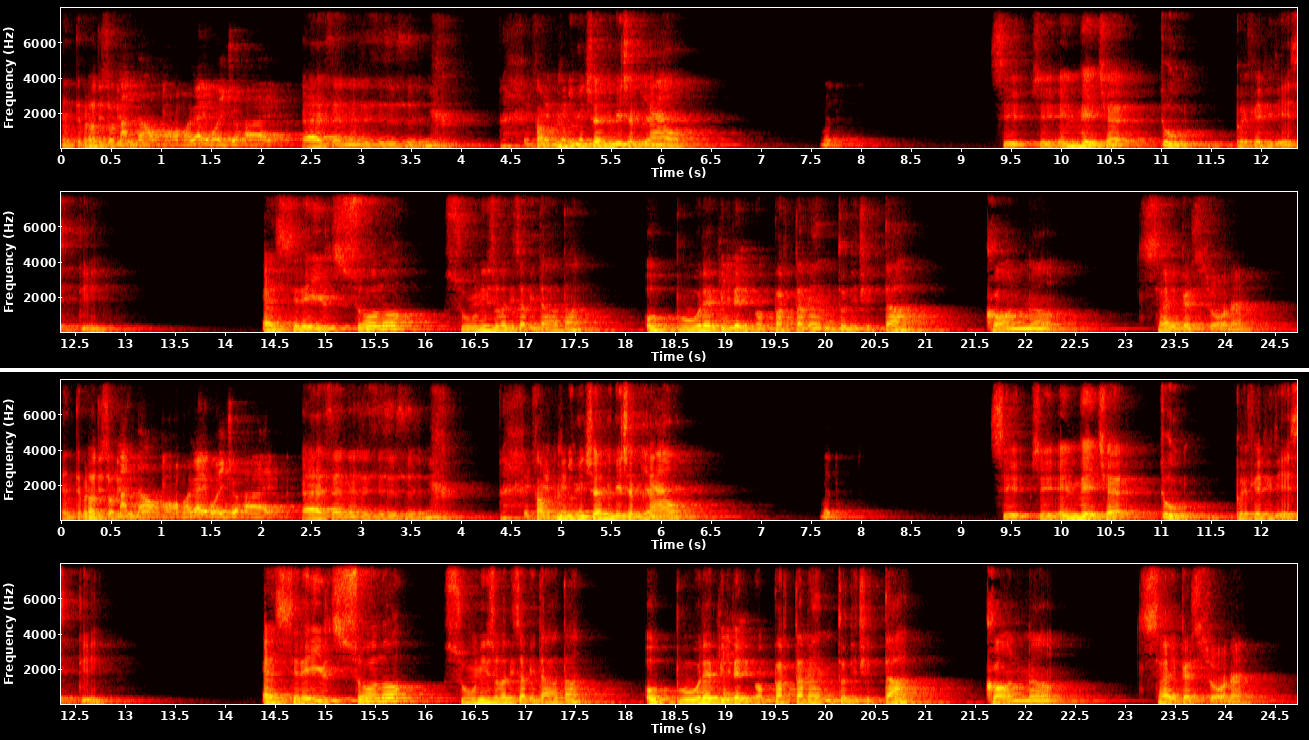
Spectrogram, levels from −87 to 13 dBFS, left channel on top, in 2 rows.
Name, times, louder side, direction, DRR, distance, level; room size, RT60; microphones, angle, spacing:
voice 1, 0.0-0.9 2.4-3.9 4.4-6.2 9.3-10.7 11.0-12.8 14.4-15.8 16.2-17.6 18.2-20.9 21.6-22.3 23.2-24.2, right 1 dB, 30° right, 8 dB, 0.8 m, -21 dB
voice 2, 0.5-2.2 4.6-4.9 7.6-7.7 9.9-10.1 19.0-19.1, right 2 dB, 60° right, 5 dB, 1.2 m, -24 dB
10.5 x 6.7 x 7.9 m, 1.2 s
head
